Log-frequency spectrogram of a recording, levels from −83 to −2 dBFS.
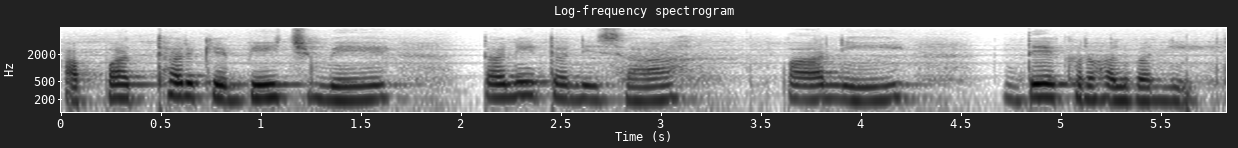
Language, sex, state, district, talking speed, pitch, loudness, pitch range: Bhojpuri, female, Uttar Pradesh, Deoria, 115 wpm, 205 Hz, -16 LUFS, 195-215 Hz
